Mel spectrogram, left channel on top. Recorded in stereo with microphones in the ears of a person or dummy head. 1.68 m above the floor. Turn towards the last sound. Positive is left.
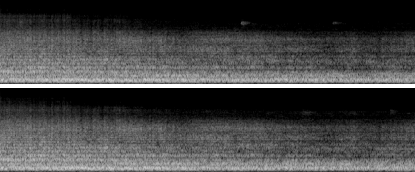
turn(degrees=-5)  # may be behind; listen again after turning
